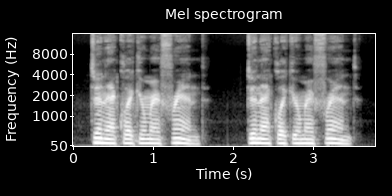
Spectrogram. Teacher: the T sound at the end of don't gets dropped. Why? Because whenever a T comes after an N, it's often silent, especially in casual speech.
